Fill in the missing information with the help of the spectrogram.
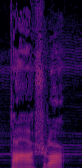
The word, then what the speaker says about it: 大栅栏: 大石烂位于东城区几条交错的胡同里。如果你在这片胡同里问大栅栏文体中心怎么走，别人会笑话你，因为大栅栏念作大石烂。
